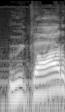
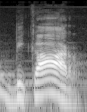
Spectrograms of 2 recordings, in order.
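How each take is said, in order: First: The word begins with a v sound. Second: The word begins with a b sound. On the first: "व की जगह ब लिखा हुआ है" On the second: "व की जगह ब लिखा हुआ है"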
